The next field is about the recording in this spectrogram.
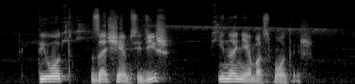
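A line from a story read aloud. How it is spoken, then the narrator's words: Calm. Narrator (Russian): Тот спокойно ответил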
